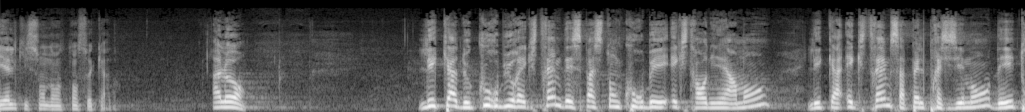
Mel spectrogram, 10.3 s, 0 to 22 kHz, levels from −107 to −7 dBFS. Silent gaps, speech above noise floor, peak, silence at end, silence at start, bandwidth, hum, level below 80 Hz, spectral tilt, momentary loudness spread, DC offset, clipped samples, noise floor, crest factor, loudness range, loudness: none; 41 dB; -2 dBFS; 0 s; 0 s; 13 kHz; none; -46 dBFS; -5.5 dB/octave; 12 LU; under 0.1%; under 0.1%; -60 dBFS; 18 dB; 8 LU; -20 LUFS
